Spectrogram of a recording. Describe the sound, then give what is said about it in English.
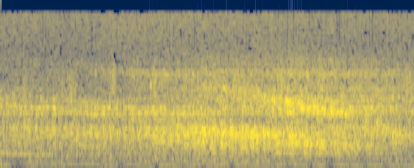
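A steady, rumbling roar of a night train running along the rails, with a low droning hum underneath and a constant rushing noise, fairly loud throughout. “Mrs. Carter takes the night train to Capital City to meet her love.”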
